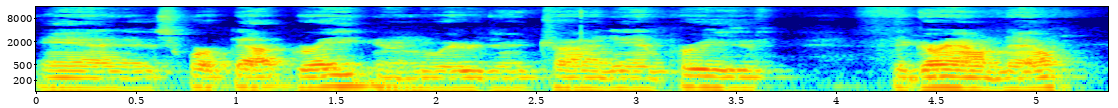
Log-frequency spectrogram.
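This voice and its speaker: A man with a Florida accent, very slow and monotone, flat in intonation, with audible room echo. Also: medium pitch for a man. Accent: US Southern (Florida). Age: 80s+. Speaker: rancher. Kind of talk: casual interview. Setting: grazing school event.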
